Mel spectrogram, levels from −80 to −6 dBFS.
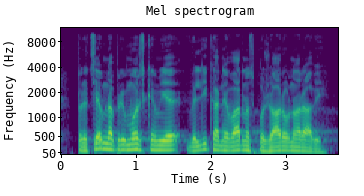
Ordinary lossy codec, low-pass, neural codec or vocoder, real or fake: none; 9.9 kHz; none; real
